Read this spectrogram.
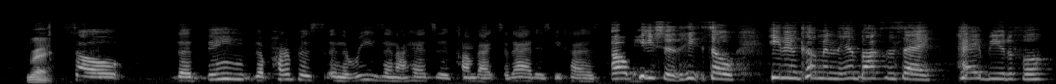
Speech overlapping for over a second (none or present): none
